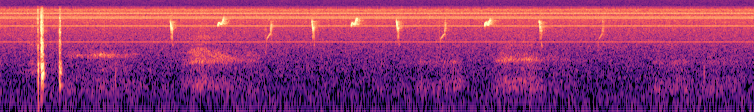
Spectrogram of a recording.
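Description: Faint, short, rising high chirps of a small bird, one or two a second at irregular intervals, over near silence. A single sharp click sounds about half a second in.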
